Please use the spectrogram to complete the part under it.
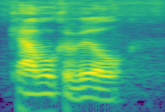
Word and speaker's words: Cavill: Cavill fighting on a fucking mountain.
